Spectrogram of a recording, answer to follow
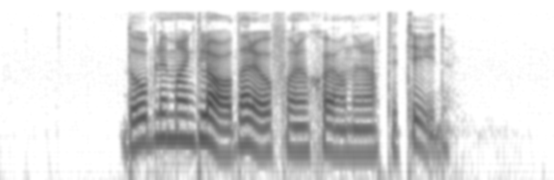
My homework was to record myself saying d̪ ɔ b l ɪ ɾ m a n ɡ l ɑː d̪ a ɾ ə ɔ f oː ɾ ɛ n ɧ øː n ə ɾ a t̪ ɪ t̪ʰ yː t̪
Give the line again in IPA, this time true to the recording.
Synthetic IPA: d̪ ɔ b l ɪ ɾ m a n ɡ l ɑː d̪ a ɾ ə ɔ f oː ɾ ɛ n ɧ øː n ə ɾ a t̪ ɪ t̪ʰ yː d̪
